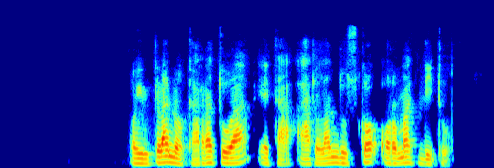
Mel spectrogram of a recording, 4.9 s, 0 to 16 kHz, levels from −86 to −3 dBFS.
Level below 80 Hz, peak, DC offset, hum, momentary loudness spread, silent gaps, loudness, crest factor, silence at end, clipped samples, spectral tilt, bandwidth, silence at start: -58 dBFS; -6 dBFS; under 0.1%; none; 10 LU; none; -25 LUFS; 20 dB; 0.45 s; under 0.1%; -7.5 dB/octave; 9.2 kHz; 1.3 s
